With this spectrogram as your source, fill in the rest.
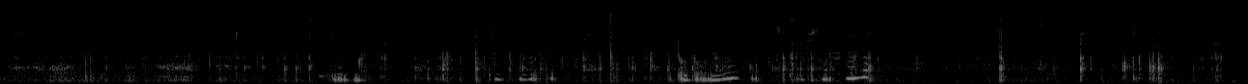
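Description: Paper rustles and crinkles as hands slide a sheet into place.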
